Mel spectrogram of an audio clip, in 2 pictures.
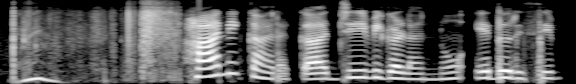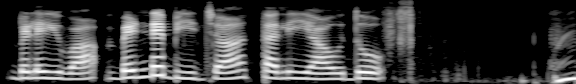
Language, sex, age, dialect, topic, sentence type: Kannada, female, 46-50, Coastal/Dakshin, agriculture, question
